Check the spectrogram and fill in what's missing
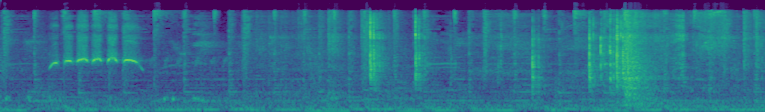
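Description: A homing pigeon fitted with a GPS tracker settles after landing at a loft in Moncada, Tarlac, giving soft calls amid chirping birds and scattered knocks and rustles nearby.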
